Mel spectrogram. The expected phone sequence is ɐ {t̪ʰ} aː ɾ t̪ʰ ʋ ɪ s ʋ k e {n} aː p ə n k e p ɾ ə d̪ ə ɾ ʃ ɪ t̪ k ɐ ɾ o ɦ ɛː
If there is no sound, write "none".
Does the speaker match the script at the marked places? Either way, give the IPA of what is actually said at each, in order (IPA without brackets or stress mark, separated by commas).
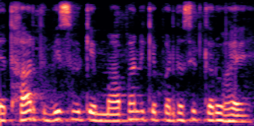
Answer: t̪ʰ, m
